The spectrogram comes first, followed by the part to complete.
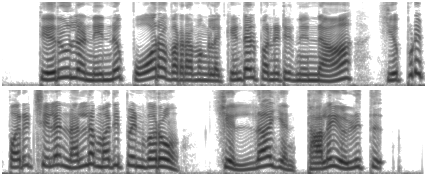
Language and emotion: Tamil, angry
